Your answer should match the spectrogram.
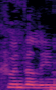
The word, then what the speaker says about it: Kundalini: Yes, it's called Kundalini.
